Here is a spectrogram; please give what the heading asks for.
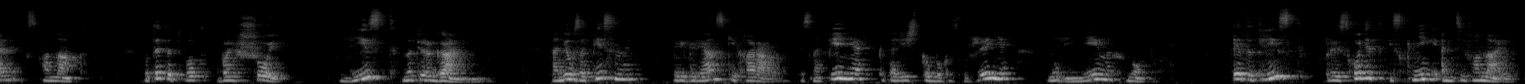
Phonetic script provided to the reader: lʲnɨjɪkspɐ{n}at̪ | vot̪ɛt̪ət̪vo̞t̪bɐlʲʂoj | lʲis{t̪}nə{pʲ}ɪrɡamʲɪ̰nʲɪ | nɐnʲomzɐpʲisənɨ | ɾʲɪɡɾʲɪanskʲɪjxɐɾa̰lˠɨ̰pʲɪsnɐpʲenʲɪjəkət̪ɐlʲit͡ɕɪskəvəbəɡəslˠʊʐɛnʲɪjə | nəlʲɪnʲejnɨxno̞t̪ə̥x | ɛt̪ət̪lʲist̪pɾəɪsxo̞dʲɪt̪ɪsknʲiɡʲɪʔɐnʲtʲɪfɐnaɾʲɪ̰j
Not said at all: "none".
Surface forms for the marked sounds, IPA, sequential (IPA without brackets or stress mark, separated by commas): n, t̪, pʲ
